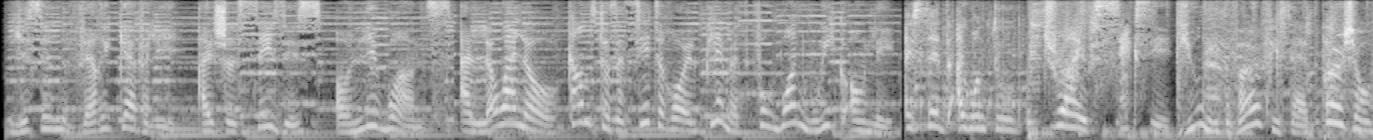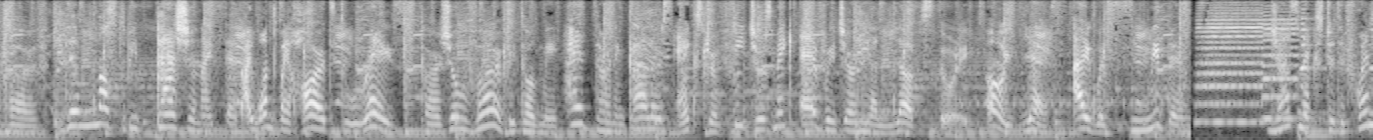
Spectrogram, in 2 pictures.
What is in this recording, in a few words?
french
